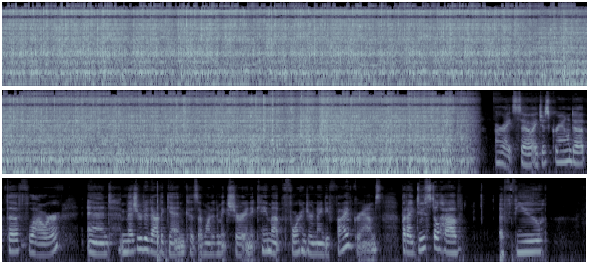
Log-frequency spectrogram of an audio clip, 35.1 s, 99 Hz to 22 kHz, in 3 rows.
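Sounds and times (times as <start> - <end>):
stand mixer grinding grain: 0.0 - 21.3.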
